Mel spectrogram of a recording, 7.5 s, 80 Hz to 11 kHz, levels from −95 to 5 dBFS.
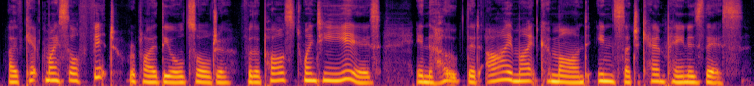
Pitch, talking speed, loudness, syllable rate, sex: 205 Hz, 215 wpm, -15 LUFS, 4.9 syllables/s, female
